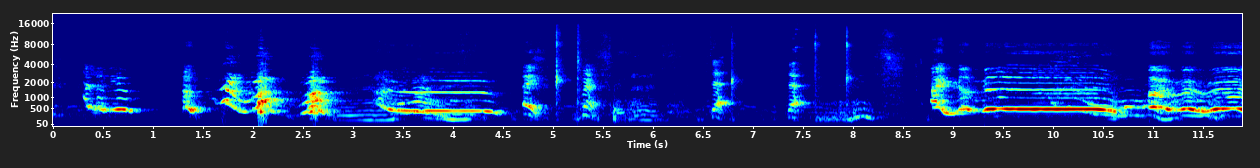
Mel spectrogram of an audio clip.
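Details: Female Bullmastiff greeting her owner with howls mixed with a person talking in a small room. Short yelping whines are followed by a steady tonal howl near the middle and a longer, level howl toward the end.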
